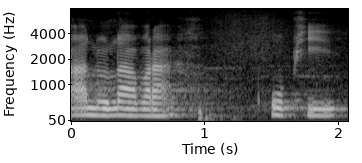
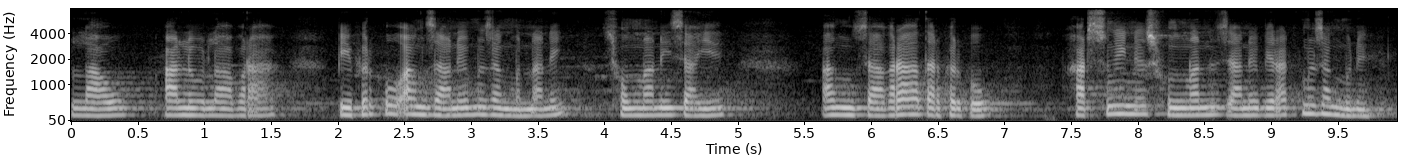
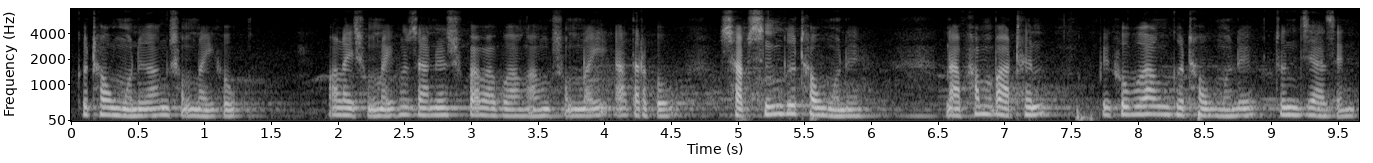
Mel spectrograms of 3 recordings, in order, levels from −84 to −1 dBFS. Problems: none marked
